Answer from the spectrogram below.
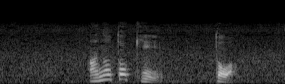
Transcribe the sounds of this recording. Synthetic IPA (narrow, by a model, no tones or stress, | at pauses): ano̞t̪o̞kʲi | t̪o̞βa̰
